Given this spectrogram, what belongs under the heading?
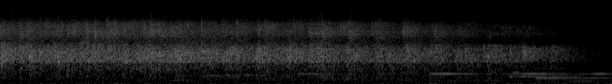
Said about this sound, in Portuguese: Você pode dar uma salva de palmas a Jesus se você se sentir usado?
